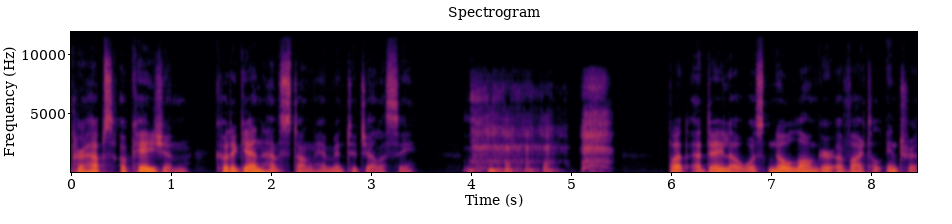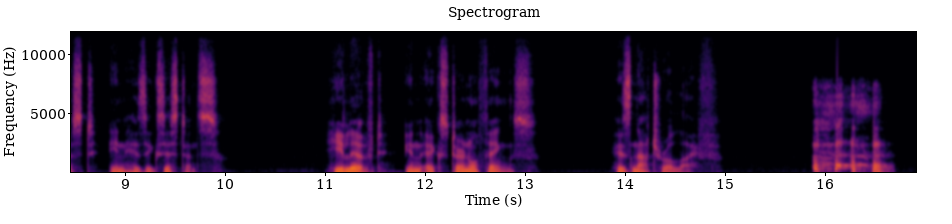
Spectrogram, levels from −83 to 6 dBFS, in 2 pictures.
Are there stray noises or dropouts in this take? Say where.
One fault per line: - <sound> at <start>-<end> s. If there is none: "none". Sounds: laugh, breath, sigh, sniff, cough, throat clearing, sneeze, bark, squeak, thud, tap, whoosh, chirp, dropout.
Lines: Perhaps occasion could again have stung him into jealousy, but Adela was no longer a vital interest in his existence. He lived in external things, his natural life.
- laugh at 3.9-5.5 s
- cough at 15.9-16.7 s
